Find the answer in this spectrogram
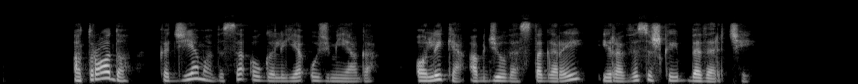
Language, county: Lithuanian, Vilnius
